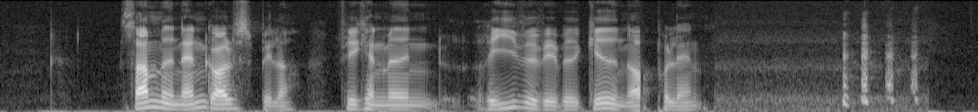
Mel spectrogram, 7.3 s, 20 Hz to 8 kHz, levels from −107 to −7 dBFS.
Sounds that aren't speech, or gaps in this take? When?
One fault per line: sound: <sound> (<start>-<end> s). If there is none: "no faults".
sound: dropout (4.8-4.8 s)
sound: laugh (6.3-6.9 s)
